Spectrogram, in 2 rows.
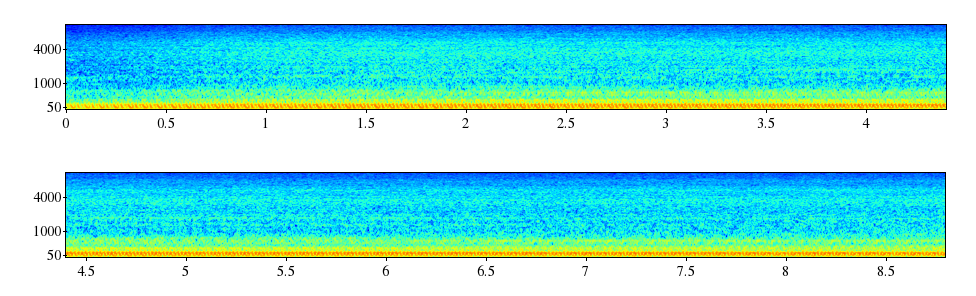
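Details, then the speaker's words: Subaru WRX 2.5 turbo, freshly assembled engine after oil priming, first start: steady even low idle with no knocks, ticks or misses; oil pressure light goes off, sounds good. "Oh boy, let's try her. Oh, it sounds good. Oil pressure light went off."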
